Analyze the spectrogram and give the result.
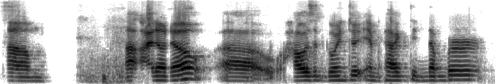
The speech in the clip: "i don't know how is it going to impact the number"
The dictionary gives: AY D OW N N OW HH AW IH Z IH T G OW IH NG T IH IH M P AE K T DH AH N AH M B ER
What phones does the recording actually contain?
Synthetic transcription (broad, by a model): AY D OW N N OW HH AW IH Z IH T G OW IH NG T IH IH M P AE K T DH AH N AH M B ER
